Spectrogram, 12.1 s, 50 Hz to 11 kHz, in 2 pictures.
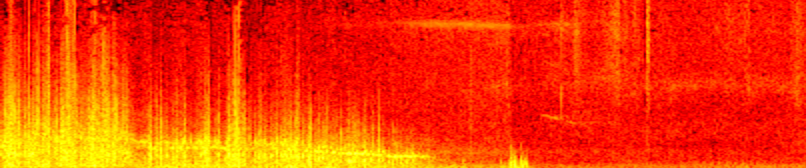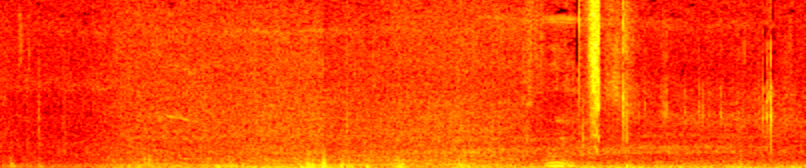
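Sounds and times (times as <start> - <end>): wind on microphone: 0.0 - 4.4, 7.6 - 9.8
car engine and road noise: 0.0 - 12.0.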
